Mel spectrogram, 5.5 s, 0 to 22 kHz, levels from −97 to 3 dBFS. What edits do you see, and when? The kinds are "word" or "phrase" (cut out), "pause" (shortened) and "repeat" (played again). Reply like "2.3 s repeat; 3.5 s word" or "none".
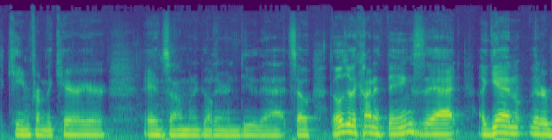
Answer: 2.1 s word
